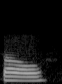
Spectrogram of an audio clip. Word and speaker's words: Bau: And his name is Bo, right? – Yes. We spell it like beautiful, B-A-U.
